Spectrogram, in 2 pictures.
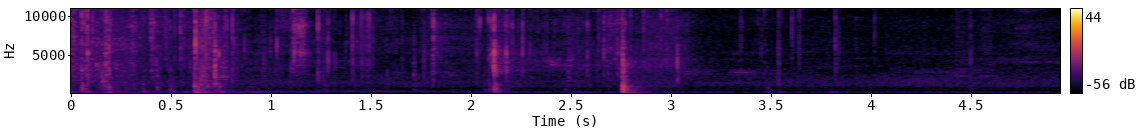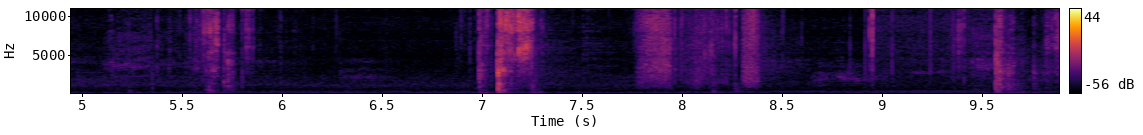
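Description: An engine wiring harness being handled on a workbench covered in plastic sheeting: a scattering of short knocks and clicks as its connectors and corrugated loom tap and drag on the surface, over a faint steady hum.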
